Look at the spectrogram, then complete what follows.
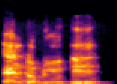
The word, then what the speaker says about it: Nwambe: Just like in the case of Nwambe and the State, Nwambe is spelled N-W-A-M-B-E, Nwambe.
